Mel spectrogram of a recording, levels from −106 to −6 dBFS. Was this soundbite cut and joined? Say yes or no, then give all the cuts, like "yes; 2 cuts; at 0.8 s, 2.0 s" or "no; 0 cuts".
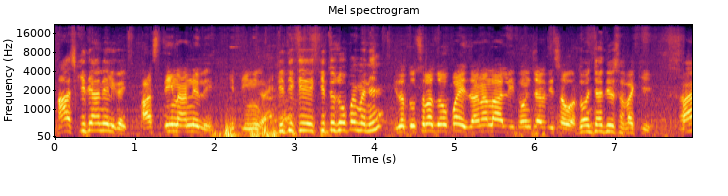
no; 0 cuts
